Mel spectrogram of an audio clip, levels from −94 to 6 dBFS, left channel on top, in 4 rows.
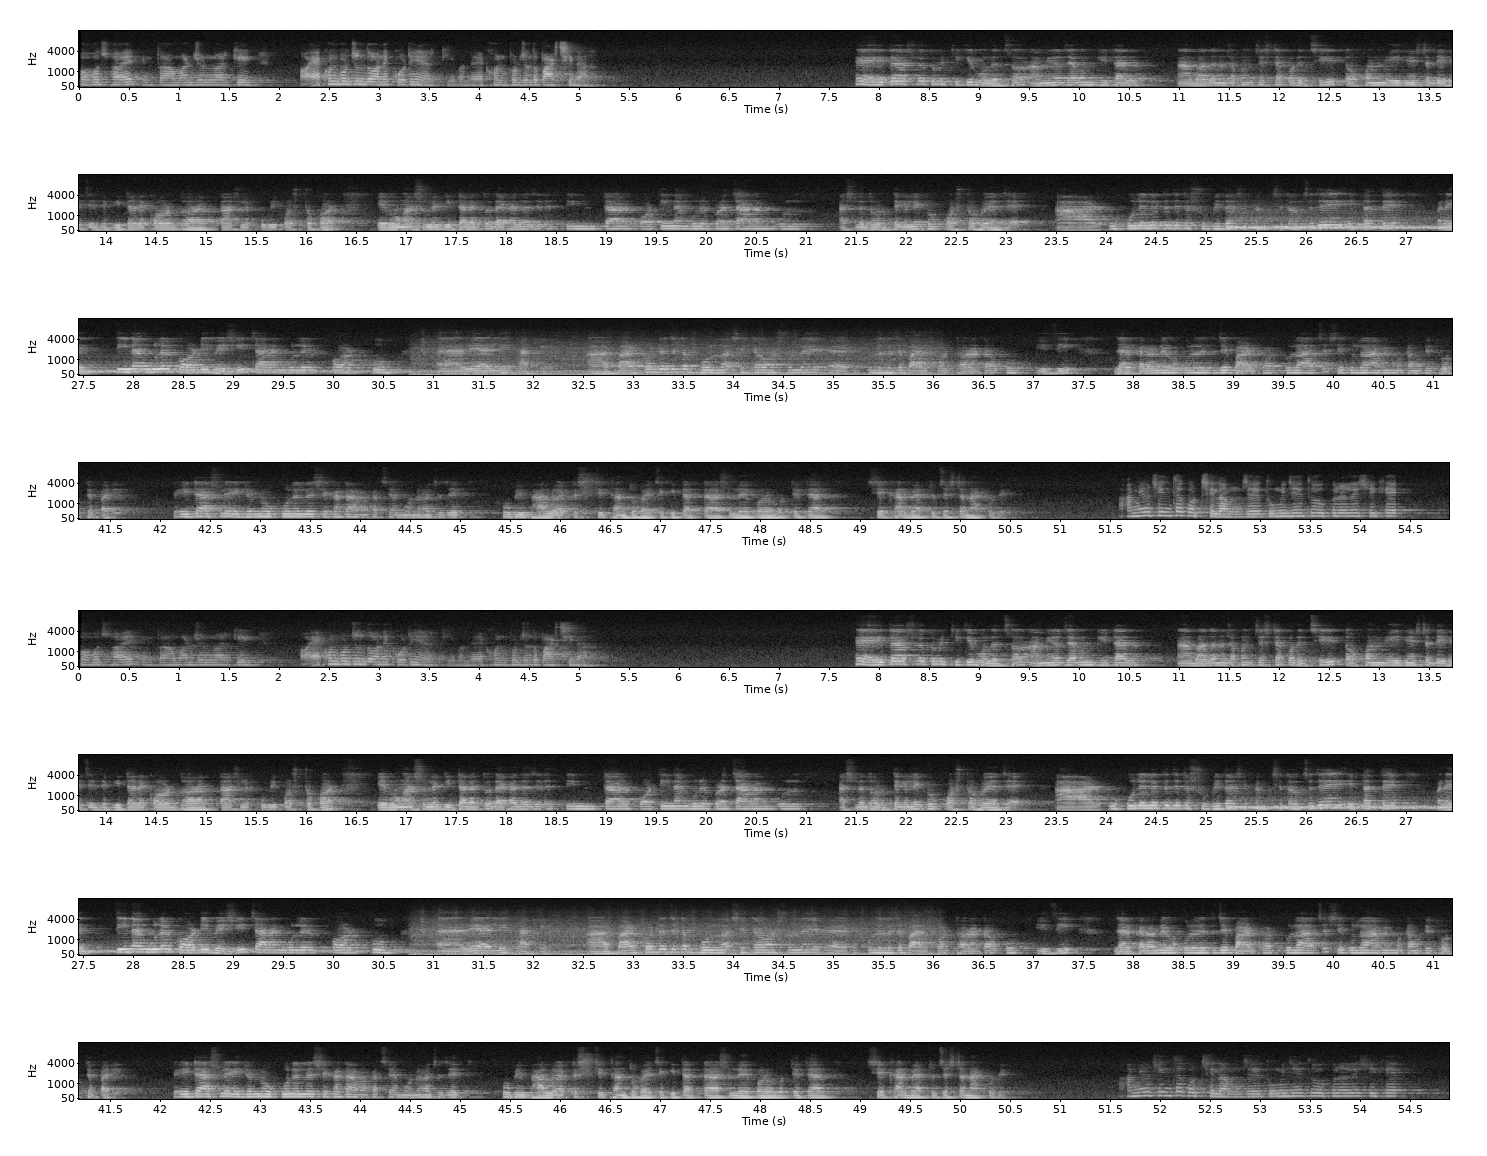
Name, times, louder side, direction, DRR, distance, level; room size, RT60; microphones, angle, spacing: voice 1, 0.0-1.8 2.2-5.2 51.6-54.4, left 4 dB, 50° left, 9 dB, 0.7 m, -27 dB
voice 2, 7.8-10.6 11.0-21.0 21.3-23.1 23.5-26.9 27.3-27.6 27.8-30.6 31.0-32.2 32.5-41.6 42.1-45.0 45.4-48.7 49.1-50.5, right 2 dB, 20° right, 5 dB, 0.5 m, -21 dB
sound 1, 25.2-34.4, left 1 dB, 90° left, 0.8 m, -25 dB
sound 2, 30.7-36.1, right 1 dB, 55° right, 1.2 m, -31 dB
23.0 x 8.4 x 2.8 m, 1.1 s
head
